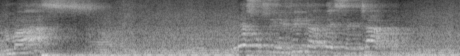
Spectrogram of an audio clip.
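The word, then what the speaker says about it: מאס: La palabra desechar viene de la palabra en hebreo maas, con acento en la A, la última A, es doble A, maas.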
